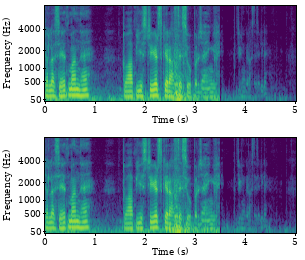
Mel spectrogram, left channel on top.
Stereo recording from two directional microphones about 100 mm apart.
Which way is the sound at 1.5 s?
40° left (ahead or behind).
